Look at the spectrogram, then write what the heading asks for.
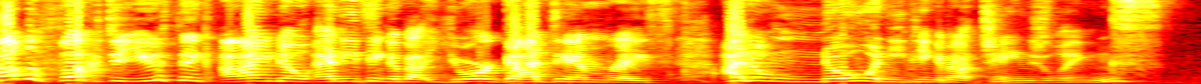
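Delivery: mock heated rant, going off. Playing a character who stops, stands up and answers: going off. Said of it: "going off".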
